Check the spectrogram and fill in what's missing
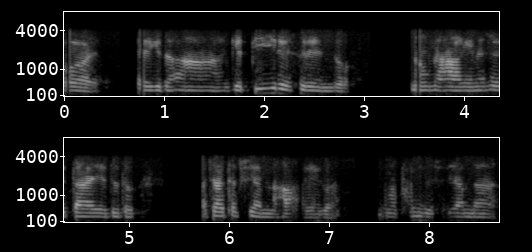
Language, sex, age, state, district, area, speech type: Manipuri, male, 18-30, Manipur, Tengnoupal, rural, conversation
